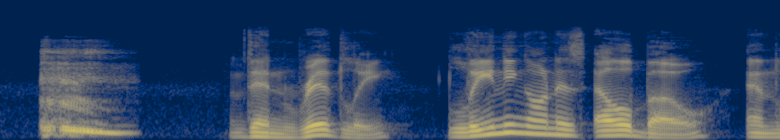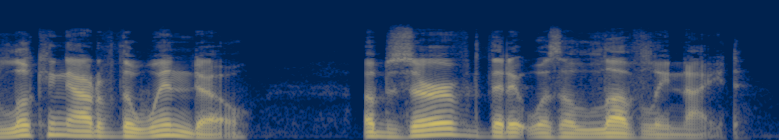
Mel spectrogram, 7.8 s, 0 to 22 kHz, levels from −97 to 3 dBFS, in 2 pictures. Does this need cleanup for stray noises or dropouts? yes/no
yes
